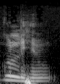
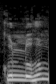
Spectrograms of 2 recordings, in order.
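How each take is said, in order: First: The vowels after the double l are i sounds. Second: The vowels after the double l are u sounds. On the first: "bisa kullihim" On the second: "bisa dibaca kulluhum"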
